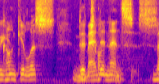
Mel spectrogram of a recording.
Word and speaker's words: Dracunculus medinensis: Dracunculus medinensis.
